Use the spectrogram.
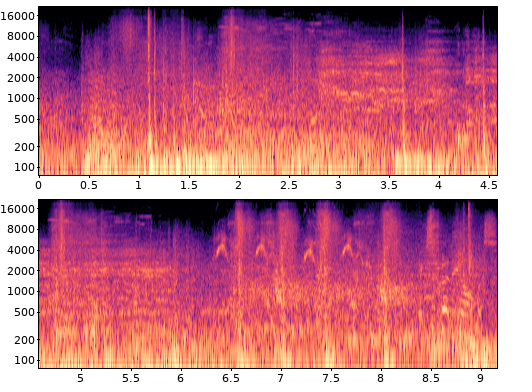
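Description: Repeated booming blasts and crashes from Confringo explosion spells cast in Hogwarts Legacy, mixed with other spell effects and game sounds, dense and loud throughout with a voice calling out over them.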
